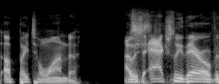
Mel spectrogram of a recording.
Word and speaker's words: Towanda: tawand is pronounced correctly it has to be phonetically it is what it is right Towanda yeah that's the good thing about the Joanne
